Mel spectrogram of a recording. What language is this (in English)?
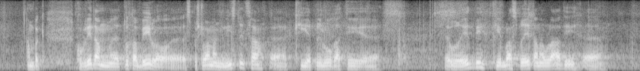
Slovenian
